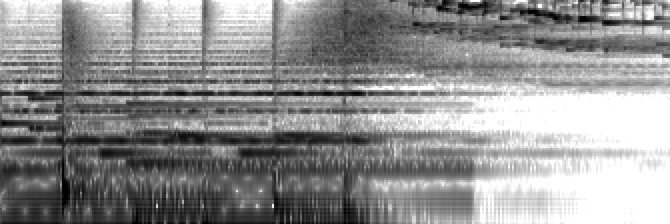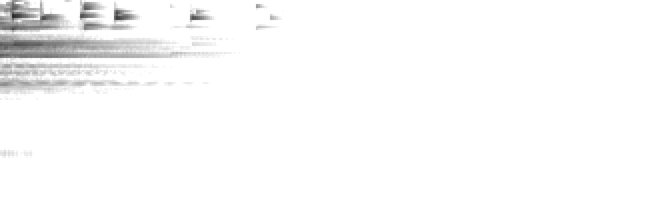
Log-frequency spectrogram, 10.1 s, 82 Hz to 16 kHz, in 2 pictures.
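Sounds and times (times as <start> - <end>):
high tinkling wind chimes: 2.8 - 7.2.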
